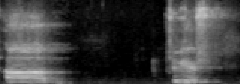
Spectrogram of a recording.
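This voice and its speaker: A man's voice: deep voice, drawn-out words, pushed and bright. A man, a detective testifying by video call, giving short polite answers, heard in a courtroom recording. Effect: courtroom recording of a video-call witness. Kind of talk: sworn testimony. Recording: distant, echoey, over courtroom speakers.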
